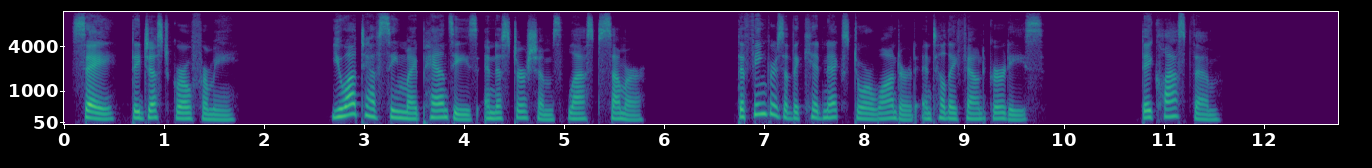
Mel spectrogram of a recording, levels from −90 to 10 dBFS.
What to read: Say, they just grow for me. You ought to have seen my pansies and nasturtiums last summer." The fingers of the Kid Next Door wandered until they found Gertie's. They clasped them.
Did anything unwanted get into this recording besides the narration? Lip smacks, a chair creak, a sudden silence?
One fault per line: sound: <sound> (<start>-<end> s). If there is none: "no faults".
no faults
